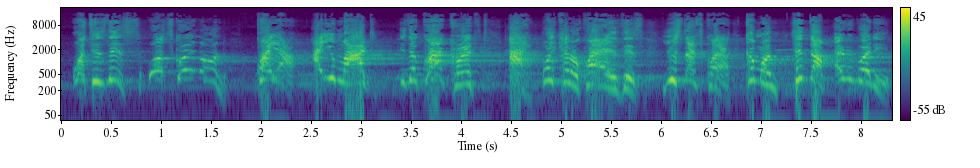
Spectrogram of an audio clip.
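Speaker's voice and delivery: a pastor faking rage to get the choir in line; fake angry shout. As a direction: bark at the choir with put-on anger. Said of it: "But you must pretend".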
